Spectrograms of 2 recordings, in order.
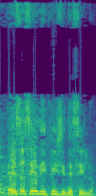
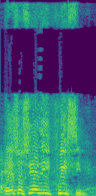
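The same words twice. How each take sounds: First: Said in the usual way. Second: Drawn out slowly through a laugh, up high. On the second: Shown as a demonstration. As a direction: laugh as you stretch it out. (diciéndolo despacio entre risas, con tono alto)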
